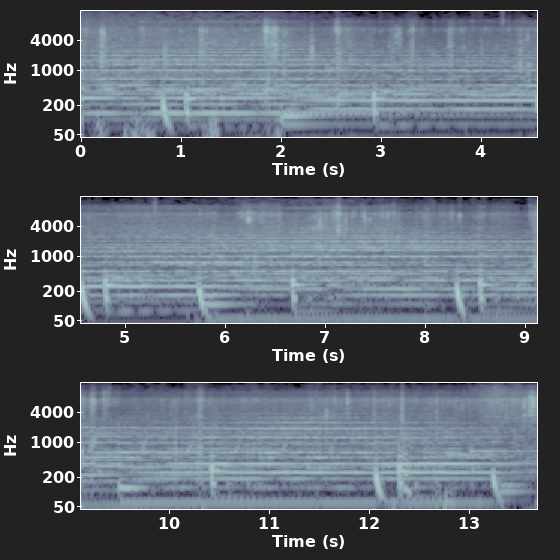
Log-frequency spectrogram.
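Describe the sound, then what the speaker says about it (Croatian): Rain patters steadily on a mountain hike near the Veliki Movran waterfall on Čvrsnica, a dense continuous drizzle with scattered sharper drop hits close by and a low steady hum underneath. "Još više pojača kiša."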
